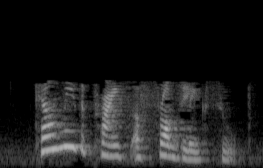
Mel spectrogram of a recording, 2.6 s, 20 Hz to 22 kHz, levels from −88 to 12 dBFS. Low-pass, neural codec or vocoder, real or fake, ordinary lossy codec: 3.6 kHz; none; real; MP3, 16 kbps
